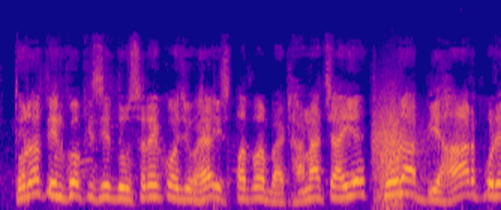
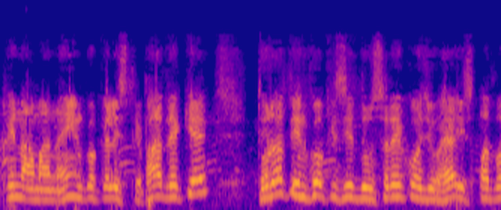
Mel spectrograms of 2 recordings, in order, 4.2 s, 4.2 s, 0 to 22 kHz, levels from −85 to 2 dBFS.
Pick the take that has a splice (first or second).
first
